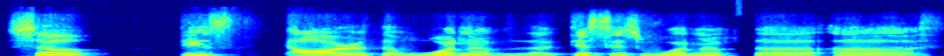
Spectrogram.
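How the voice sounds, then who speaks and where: A middle-aged woman with a Korean accent presents a research talk at a medical lecture. Her delivery is steady and explanatory, plain-spoken, with occasional self-corrections as she works through points. Her pitch sits in the middle range for a woman. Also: takes it slowly. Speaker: physician researcher presenting at grand rounds. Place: lecture hall.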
